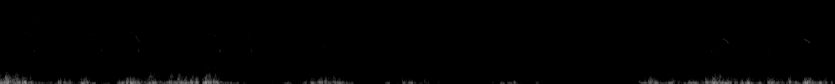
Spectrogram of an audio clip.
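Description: Birds chirping over and over, short falling chirps, above irregular low thumps and rumble that are loudest at the start and again near the end, with a quieter stretch in the middle.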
